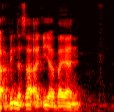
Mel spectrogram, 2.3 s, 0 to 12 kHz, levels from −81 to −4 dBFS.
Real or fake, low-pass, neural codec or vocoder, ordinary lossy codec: fake; 10.8 kHz; codec, 44.1 kHz, 7.8 kbps, Pupu-Codec; AAC, 64 kbps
